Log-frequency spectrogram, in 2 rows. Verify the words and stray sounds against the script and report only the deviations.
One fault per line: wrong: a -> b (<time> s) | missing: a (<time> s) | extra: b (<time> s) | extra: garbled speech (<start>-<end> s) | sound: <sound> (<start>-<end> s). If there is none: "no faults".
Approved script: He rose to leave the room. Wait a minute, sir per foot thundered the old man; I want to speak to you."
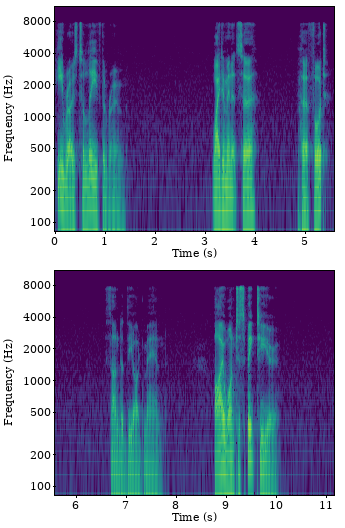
wrong: old -> odd (7.1 s)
